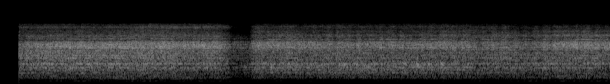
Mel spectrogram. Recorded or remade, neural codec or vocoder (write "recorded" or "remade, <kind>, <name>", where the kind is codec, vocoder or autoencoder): recorded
